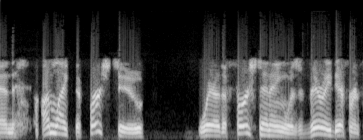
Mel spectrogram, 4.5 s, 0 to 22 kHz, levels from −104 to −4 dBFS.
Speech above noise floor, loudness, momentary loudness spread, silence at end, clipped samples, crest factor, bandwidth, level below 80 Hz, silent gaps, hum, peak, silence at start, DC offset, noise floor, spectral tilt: 52 dB; -20 LUFS; 4 LU; 0.05 s; under 0.1%; 12 dB; 6.4 kHz; -64 dBFS; none; none; -8 dBFS; 0 s; under 0.1%; -72 dBFS; -7 dB/octave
